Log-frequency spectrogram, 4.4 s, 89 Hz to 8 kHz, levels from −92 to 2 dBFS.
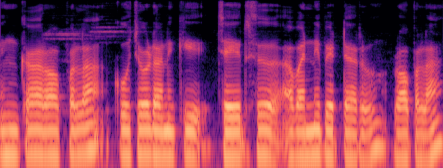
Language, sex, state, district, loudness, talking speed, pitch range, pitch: Telugu, male, Andhra Pradesh, Guntur, -17 LUFS, 110 wpm, 115-125 Hz, 120 Hz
